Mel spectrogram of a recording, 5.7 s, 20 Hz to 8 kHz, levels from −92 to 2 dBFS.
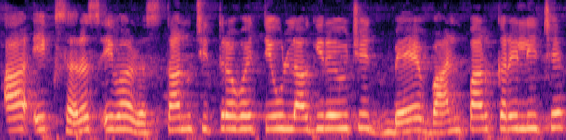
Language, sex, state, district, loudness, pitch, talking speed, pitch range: Gujarati, female, Gujarat, Gandhinagar, -14 LUFS, 265 Hz, 170 wpm, 250-280 Hz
